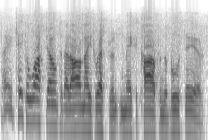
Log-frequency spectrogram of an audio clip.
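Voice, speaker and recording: An actor playing a blustery, excitable middle-aged male reporter in a vintage radio drama. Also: medium pitch, normal speed, vocal fry, close to an everyday voice. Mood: exasperated. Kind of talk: 1940s radio acting. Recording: muffled vintage radio recording with faint hiss.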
